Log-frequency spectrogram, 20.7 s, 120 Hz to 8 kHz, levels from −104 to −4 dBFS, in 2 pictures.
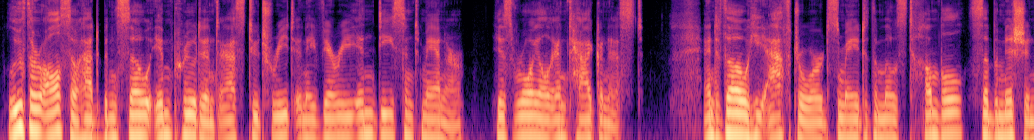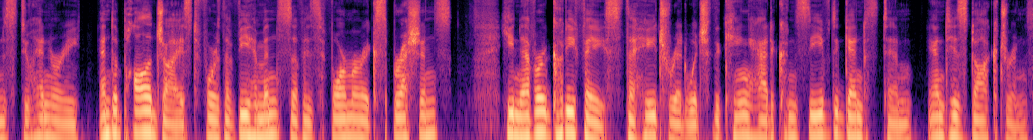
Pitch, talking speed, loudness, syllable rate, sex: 115 Hz, 155 wpm, -20 LUFS, 4.7 syllables/s, male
